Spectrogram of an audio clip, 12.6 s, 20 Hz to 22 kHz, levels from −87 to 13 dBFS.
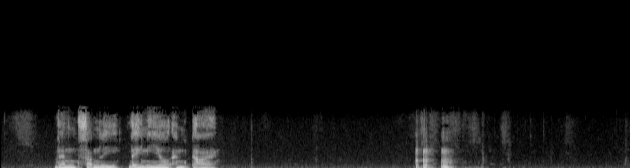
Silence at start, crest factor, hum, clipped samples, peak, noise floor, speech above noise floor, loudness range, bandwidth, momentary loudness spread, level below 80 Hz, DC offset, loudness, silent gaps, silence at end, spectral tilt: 1.1 s; 16 dB; none; under 0.1%; -2 dBFS; -61 dBFS; 49 dB; 13 LU; 7.8 kHz; 10 LU; -46 dBFS; under 0.1%; -14 LUFS; none; 3.5 s; -5.5 dB/octave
